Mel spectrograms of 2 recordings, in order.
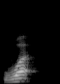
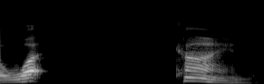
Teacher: most people will go what and stop it with a glottal and not even reach for the tea because they're getting ready to do a a k at the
